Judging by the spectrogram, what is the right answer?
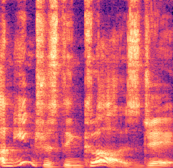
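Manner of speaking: swooping, sing-song, intoned vampire count voice. Mimicking the co-host's Dimitri voice, a Dracula-like voice. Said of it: "it sounds like Dracula".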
